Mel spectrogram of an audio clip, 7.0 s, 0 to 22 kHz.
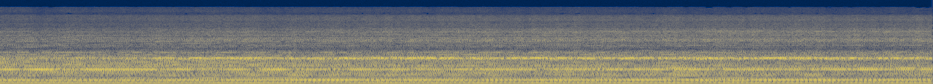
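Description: SYIL X7 CNC milling machine cutting Monel K500 to take the mill scale off the stock: a steady machining hum with a high whine on top that holds an even pitch under constant load.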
